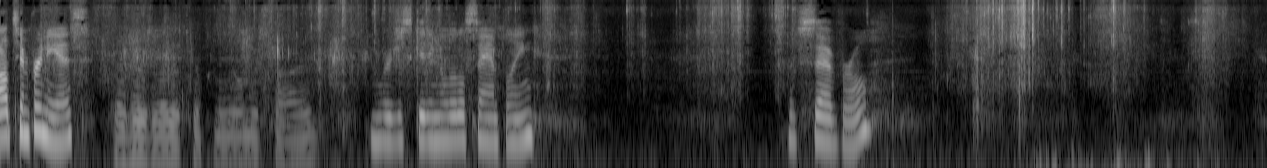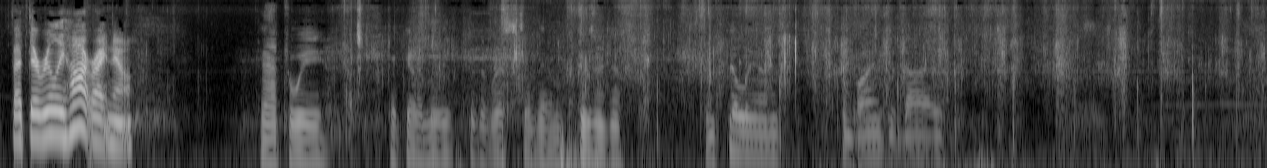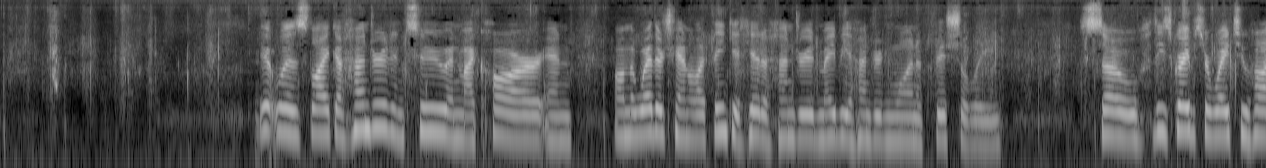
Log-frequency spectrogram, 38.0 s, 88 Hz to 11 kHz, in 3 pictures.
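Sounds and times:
footsteps on dry grass: 0:00.0 - 0:12.7, 0:15.9 - 0:38.0
leaves and netting rustling: 0:00.0 - 0:13.4, 0:16.0 - 0:38.0.

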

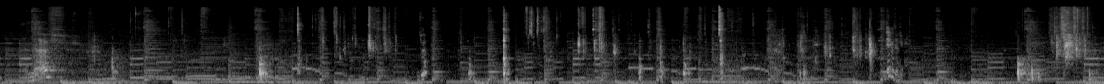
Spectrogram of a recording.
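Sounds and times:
background music: 0:00.0 - 0:11.0
eggs cracking on bowl rim: 0:02.8 - 0:04.1, 0:04.7 - 0:09.0.

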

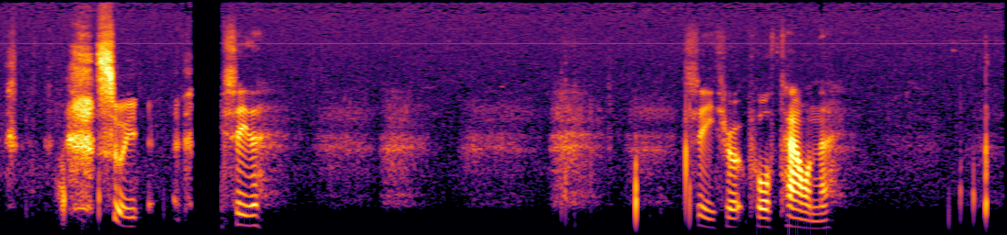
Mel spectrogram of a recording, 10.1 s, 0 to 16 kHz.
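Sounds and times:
faint breathing: 0:00.6 - 0:01.1, 0:02.6 - 0:06.9, 0:08.3 - 0:10.0.

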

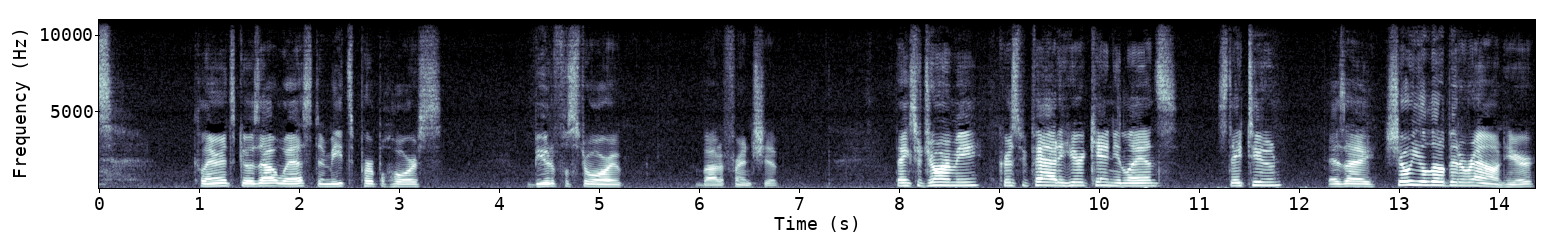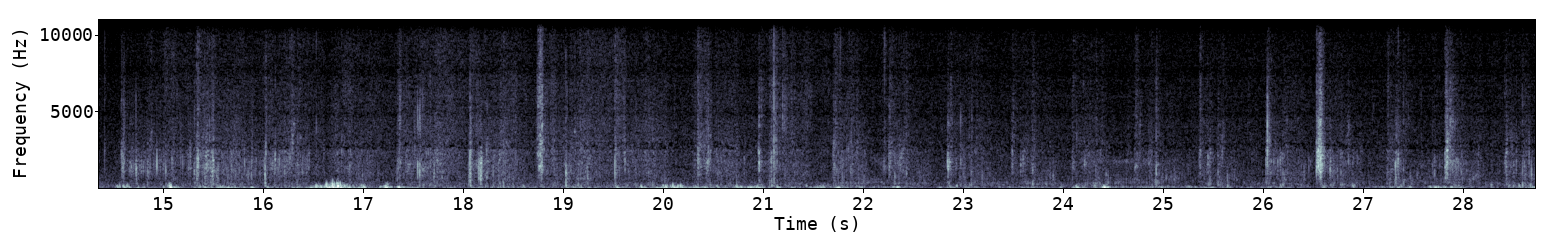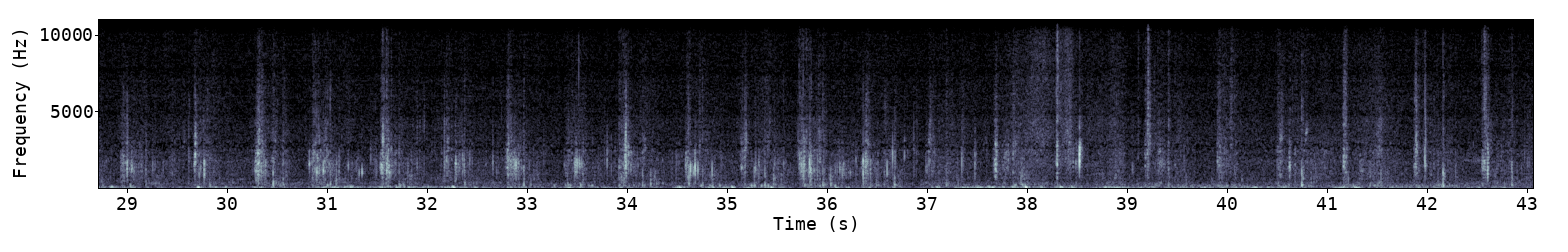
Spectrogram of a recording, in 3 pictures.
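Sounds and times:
footsteps on dirt trail: 0:12.4 - 0:43.0.

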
